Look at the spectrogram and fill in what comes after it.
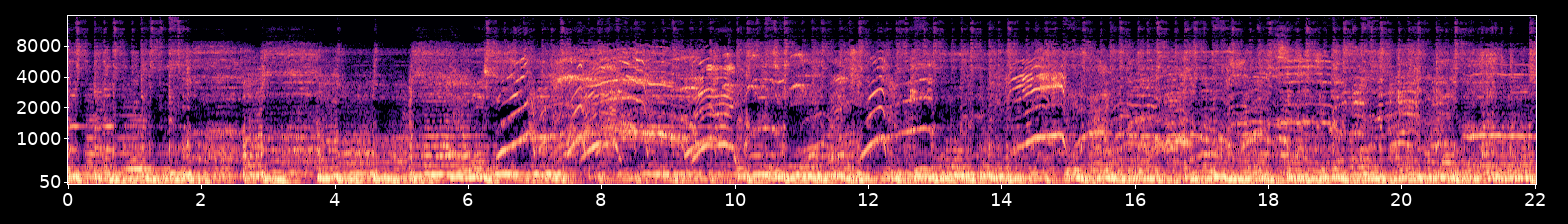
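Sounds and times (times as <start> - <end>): dance music over loudspeaker: 0.0 - 22.0
children cheering and whooping: 6.4 - 13.2, 14.0 - 22.0.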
